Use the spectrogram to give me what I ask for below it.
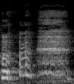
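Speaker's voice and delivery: a short high burst of laughter. Real, not acted. Laughing high at her own joke about conditional love. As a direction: laugh out at the punchline.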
